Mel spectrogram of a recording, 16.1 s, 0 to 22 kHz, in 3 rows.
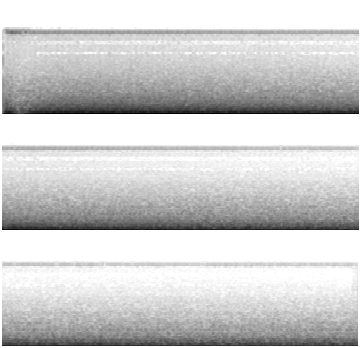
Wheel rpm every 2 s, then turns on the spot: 0, 0, 0, 0, 0, 0, 0, 0.
none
